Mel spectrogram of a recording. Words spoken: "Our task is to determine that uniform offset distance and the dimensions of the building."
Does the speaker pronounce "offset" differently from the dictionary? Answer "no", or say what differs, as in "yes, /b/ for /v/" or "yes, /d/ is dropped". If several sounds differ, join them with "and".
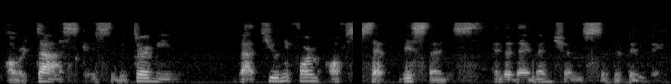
no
